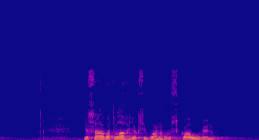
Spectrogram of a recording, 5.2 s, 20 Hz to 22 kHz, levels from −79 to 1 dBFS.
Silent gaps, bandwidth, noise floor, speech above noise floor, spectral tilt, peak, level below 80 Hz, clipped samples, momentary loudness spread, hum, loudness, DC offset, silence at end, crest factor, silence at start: none; 11.5 kHz; -67 dBFS; 34 dB; -7 dB/octave; -16 dBFS; -68 dBFS; under 0.1%; 11 LU; none; -33 LUFS; under 0.1%; 0.7 s; 18 dB; 1.7 s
